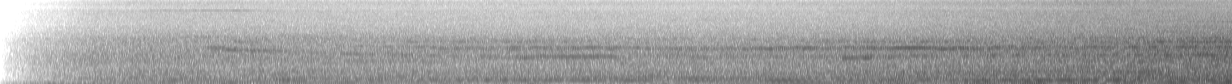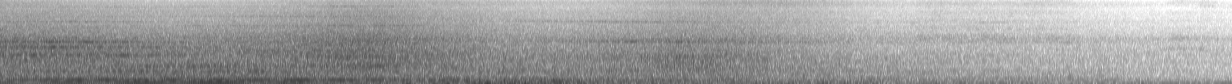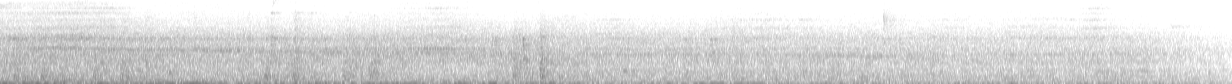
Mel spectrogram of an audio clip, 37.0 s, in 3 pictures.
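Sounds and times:
train passing slowly right to left: 0:00.0 - 0:36.9.

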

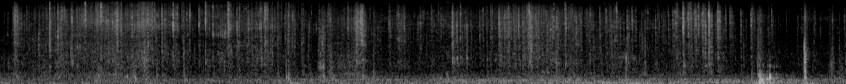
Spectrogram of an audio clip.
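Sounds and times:
crackling: 0:00.0 - 0:08.4.

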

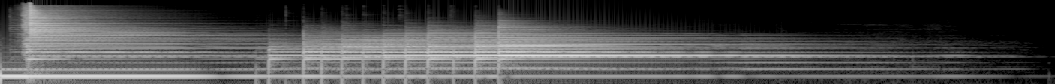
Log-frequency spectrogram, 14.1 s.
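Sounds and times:
gong: 0:00.2 - 0:10.2.

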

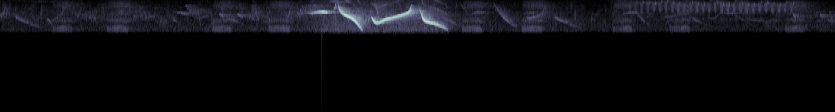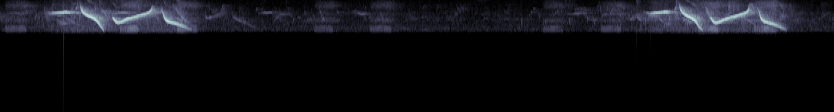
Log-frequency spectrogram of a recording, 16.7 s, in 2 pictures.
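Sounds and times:
Cassin's finch whistling: 0:03.2 - 0:04.5, 0:08.9 - 0:10.3, 0:14.7 - 0:16.2.

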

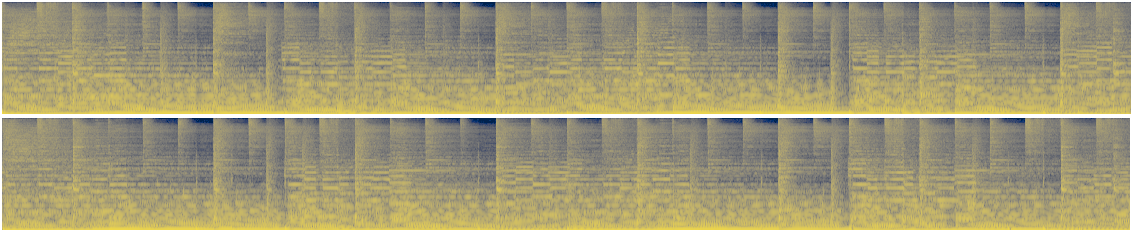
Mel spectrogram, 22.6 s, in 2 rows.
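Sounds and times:
music loop: 0:00.0 - 0:22.5.

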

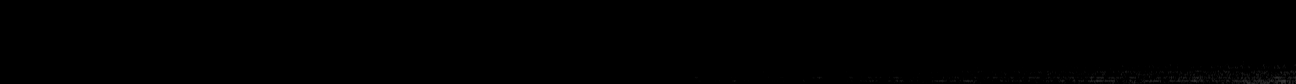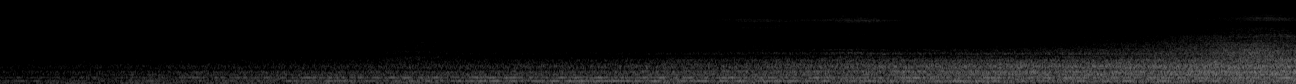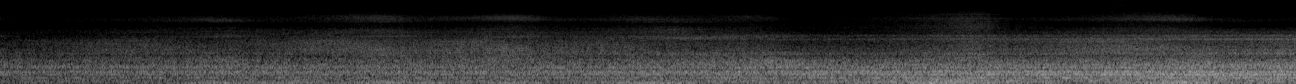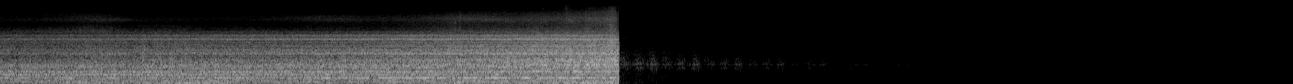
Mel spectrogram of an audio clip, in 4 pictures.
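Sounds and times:
horror music build-up: 0:25.8 - 0:45.1.

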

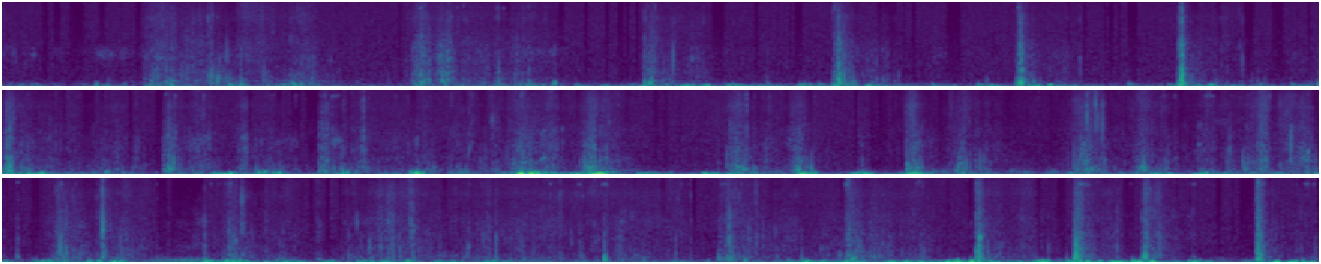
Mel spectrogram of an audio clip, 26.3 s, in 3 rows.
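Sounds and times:
bags rustling: 0:00.8 - 0:26.3.

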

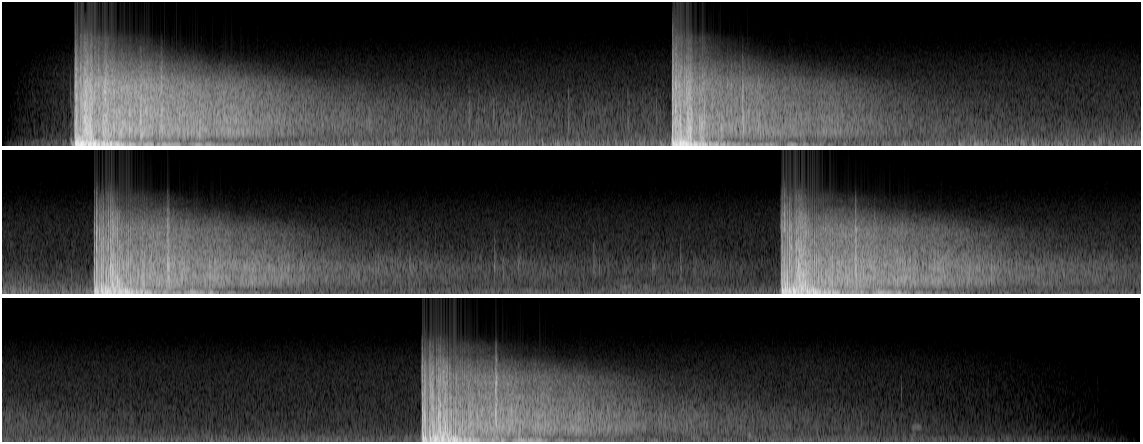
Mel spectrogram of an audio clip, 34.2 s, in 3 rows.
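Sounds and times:
76 mm big gun cannon single shots: 0:00.7 - 0:03.2, 0:06.7 - 0:08.8, 0:12.3 - 0:14.5, 0:19.2 - 0:21.5, 0:27.0 - 0:29.7.

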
